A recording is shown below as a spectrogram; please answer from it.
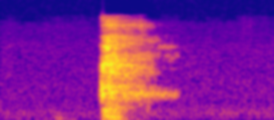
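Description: A single short cough, close and fairly loud, stands alone in otherwise quiet surroundings.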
